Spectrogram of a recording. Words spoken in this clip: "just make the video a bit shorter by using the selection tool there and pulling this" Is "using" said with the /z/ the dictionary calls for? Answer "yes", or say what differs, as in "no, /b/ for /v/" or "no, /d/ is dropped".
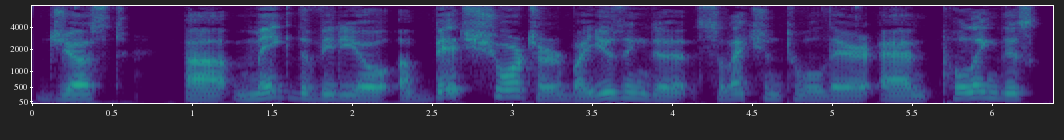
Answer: yes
